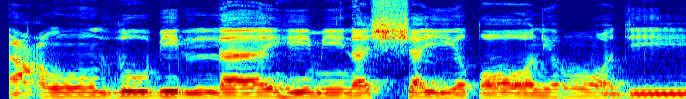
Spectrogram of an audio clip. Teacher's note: itu mim itu punya sifat tawassut ya. Kalau tawassut itu jangan terlalu banyak, jadi tengah-tengah ya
